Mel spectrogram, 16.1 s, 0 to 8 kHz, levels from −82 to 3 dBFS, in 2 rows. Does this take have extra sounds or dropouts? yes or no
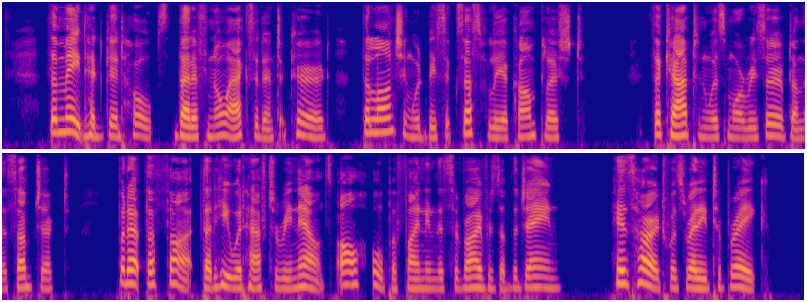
yes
